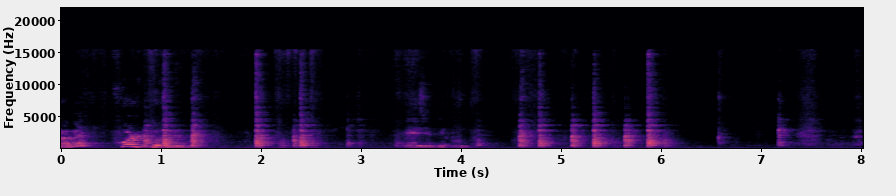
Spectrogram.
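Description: A spatula scrapes and taps against a pan.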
